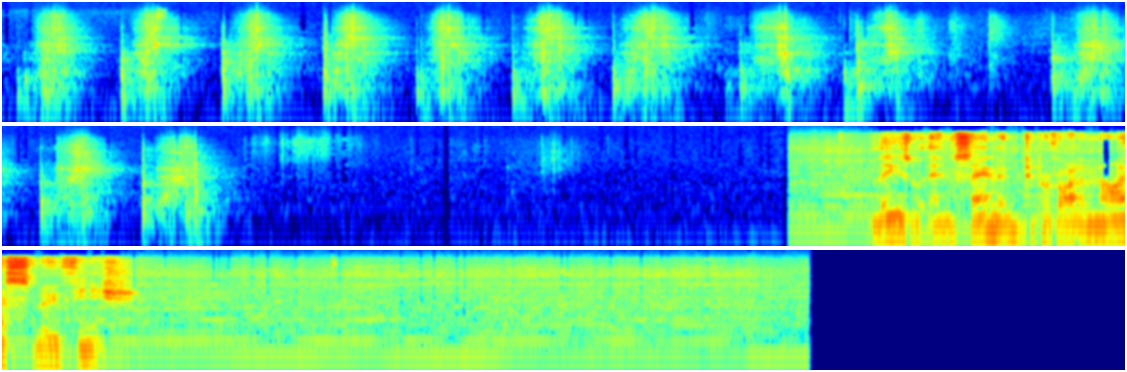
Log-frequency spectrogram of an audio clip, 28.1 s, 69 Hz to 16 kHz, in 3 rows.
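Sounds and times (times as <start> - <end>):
hand plane shaving wood: 0.0 - 12.0, 15.9 - 25.5.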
